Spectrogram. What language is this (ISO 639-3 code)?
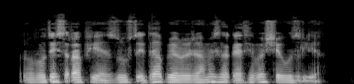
kat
